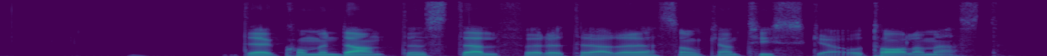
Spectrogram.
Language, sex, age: Swedish, male, 24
